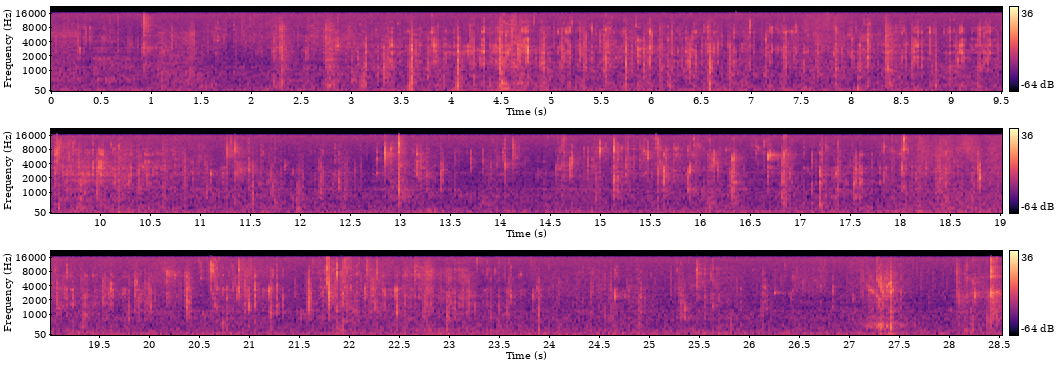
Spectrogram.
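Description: A person chewing malatang close to the microphone: wet chewing with many small mouth clicks. Near the end there is a slurp of broth from a spoon.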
